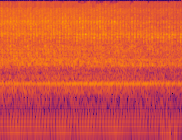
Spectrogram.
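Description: A smooth, even idle with a steady low hum and a faint constant tone, with no knocks or misses; the engine sounds healthy.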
